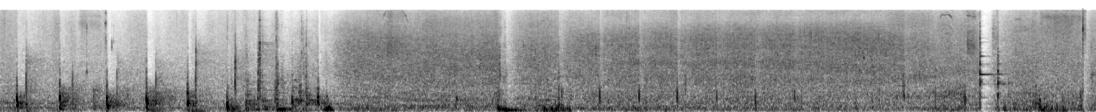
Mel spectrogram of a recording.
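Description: A run of sharp clicks and knocks like footsteps on a hard floor. About five seconds in, a steady rushing noise of running water from a garden pond waterfall takes over.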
